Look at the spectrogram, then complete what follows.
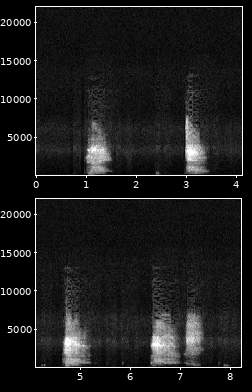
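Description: A woman's short, sharp breath exhales with each rep of a boat-pose crunch, five in all, about one every two seconds, with the last two close together and silence between them.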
